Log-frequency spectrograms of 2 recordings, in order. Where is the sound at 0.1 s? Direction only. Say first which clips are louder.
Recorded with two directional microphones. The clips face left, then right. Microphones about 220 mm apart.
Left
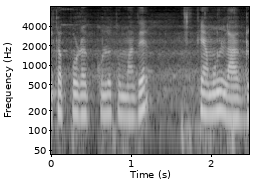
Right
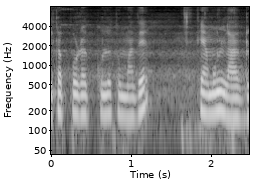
Right 3 dB; 40° right (ahead or behind).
